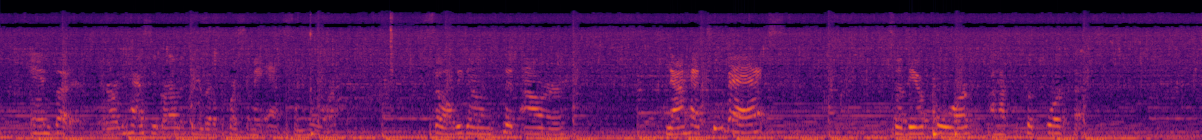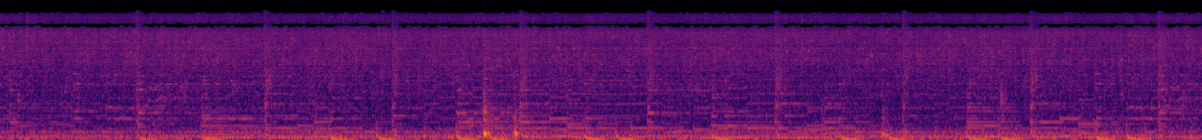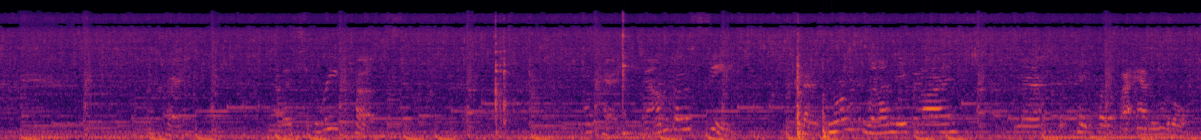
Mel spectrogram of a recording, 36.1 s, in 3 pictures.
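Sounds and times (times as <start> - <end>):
food sizzling in pans: 0.0 - 36.0
kitchen utensils clinking: 28.7 - 33.1.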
